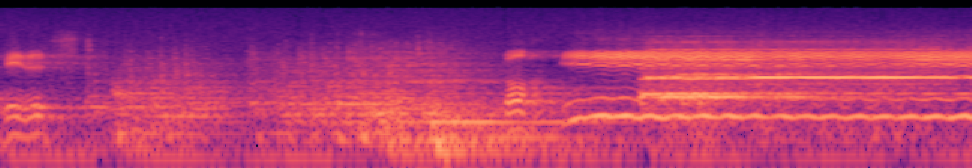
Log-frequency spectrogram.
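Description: Twentieth-century orchestral opera music: a sung note with vibrato ends just after the start, a quieter orchestral stretch follows, and about four seconds in a singer holds a long, loud note with wide vibrato over sustained orchestral notes.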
